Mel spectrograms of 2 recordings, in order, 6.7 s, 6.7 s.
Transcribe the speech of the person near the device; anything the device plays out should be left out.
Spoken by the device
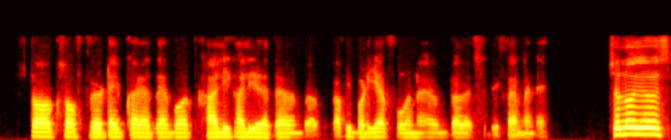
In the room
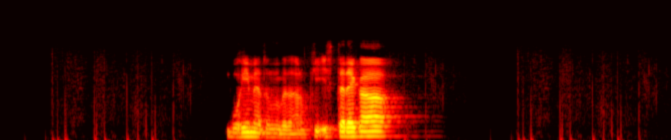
वही मैं तुम्हें बता रहा हूँ कि इस तरह का

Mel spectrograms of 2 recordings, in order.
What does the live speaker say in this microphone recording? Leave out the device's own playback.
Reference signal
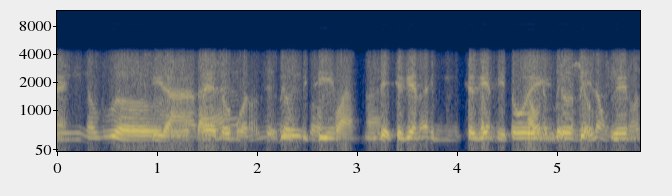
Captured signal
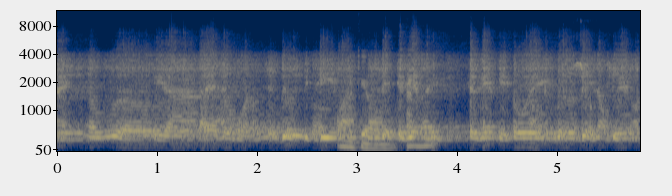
nhưng mà kiểu tác vụ

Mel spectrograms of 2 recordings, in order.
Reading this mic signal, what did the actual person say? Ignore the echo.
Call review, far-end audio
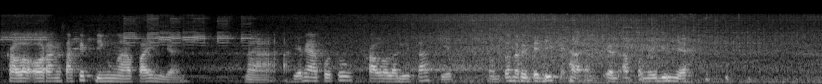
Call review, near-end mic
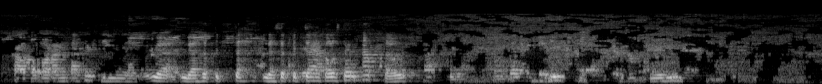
nggak nggak sepecah nggak sepecah kalau stand up tau

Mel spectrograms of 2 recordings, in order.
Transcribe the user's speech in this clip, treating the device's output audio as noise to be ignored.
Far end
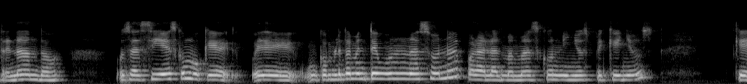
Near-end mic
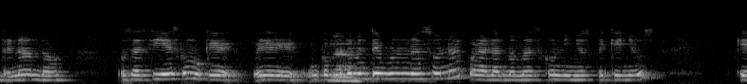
claro,

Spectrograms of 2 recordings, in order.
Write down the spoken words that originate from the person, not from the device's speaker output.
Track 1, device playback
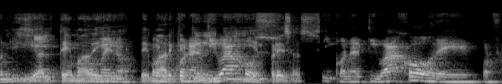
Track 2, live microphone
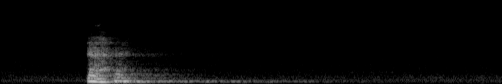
Ajá,

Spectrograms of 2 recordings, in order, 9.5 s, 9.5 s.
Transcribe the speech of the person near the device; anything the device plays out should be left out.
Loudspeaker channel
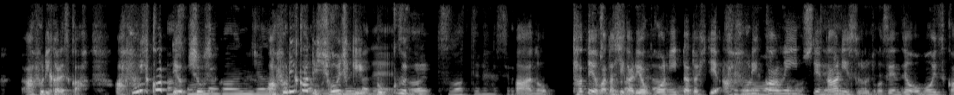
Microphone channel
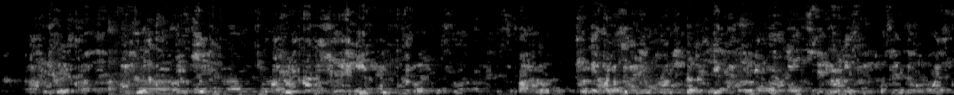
アフリカ、あ

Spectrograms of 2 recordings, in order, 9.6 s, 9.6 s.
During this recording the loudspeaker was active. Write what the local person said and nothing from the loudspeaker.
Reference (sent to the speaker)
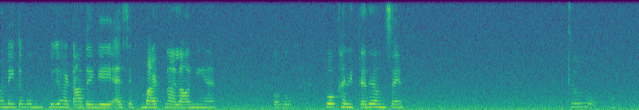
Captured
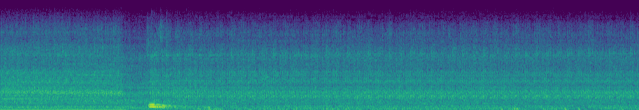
जी जी

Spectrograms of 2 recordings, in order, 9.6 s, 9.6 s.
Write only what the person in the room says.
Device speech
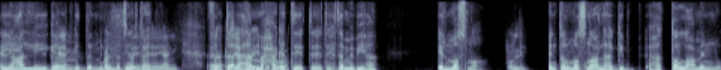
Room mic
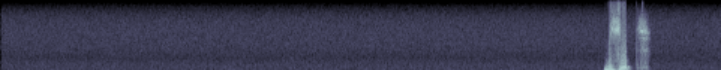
بالظبط

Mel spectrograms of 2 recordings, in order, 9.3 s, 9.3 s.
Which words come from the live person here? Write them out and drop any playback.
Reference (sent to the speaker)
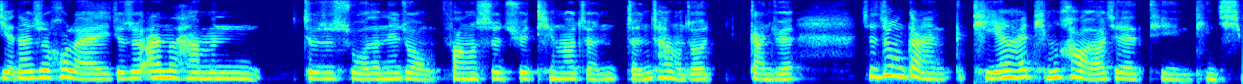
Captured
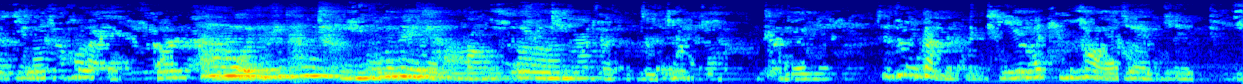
啊，我就是看的成都那场，嗯，

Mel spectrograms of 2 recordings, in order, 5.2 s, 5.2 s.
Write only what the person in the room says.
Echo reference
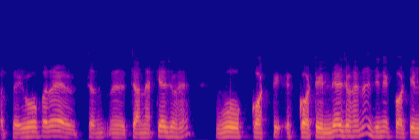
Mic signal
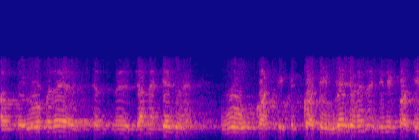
none

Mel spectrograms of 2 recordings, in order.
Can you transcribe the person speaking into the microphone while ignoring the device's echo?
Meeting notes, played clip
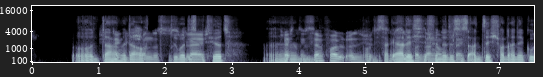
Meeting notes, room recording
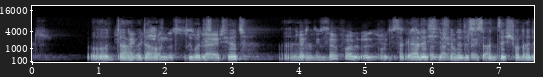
none

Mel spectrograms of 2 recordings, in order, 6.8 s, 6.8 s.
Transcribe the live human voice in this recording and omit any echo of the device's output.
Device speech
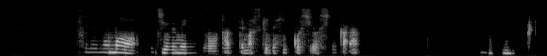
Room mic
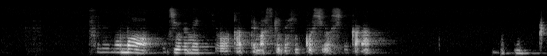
none

